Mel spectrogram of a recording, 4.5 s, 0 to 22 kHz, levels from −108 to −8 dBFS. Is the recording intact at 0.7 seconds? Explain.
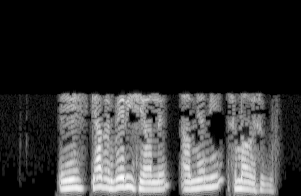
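No. At 0.7 s, as throughout the clip, the speech carries heavy damage, likely from Vorbis compression at a very low bitrate, around 9 kbps. Nothing survives above 3 kHz, and the coarsely quantised treble turns to hiss and grain, with blurred consonant attacks. A spectrogram shows a hard ceiling at 3 kHz and smeared, noisy texture beneath it.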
